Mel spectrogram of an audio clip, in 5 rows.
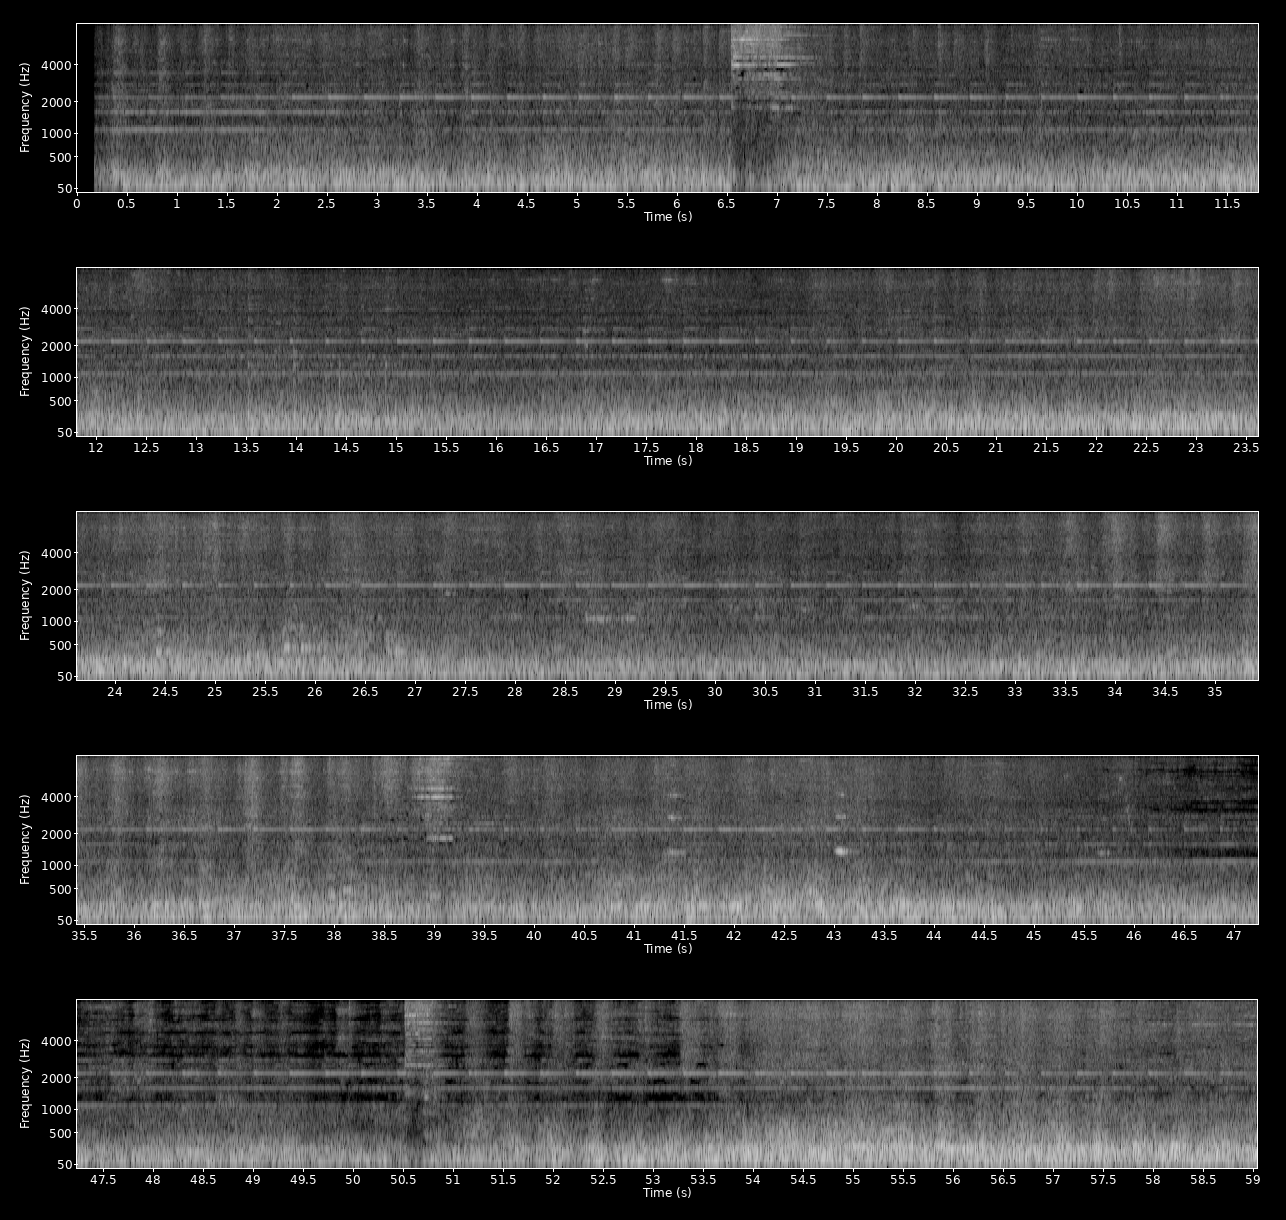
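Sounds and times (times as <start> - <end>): high ringing tones: 0.2 - 18.8
freight train rumble and clatter: 0.2 - 59.0.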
